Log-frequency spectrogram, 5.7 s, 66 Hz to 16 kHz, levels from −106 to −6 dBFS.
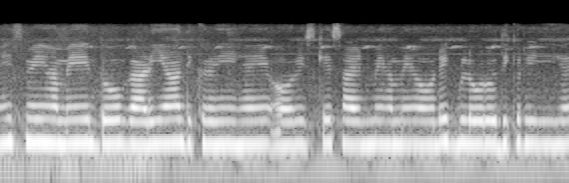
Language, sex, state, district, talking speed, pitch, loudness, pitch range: Hindi, female, Bihar, West Champaran, 190 wpm, 215 Hz, -14 LUFS, 210-220 Hz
